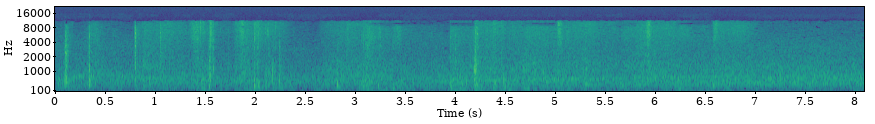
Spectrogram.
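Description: Hands and boots knock and scrape on stone during a climb.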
